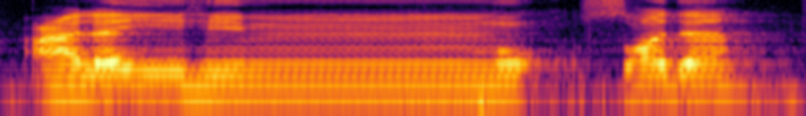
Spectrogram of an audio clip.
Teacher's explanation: Ya, jadi memasukkan mim pertama ke dalam mim kedua sehingga kedua mim itu menjadi satu mim yang bertasydid dengan tasydid yang agak lemah untuk mewujudkan gunnah. Ya, jadi mim yang pertama dileburkan ke dalam mim yang kedua lalu kemudian terwujud suara gunnah. Jadi ketika bertemu mim sukun dengan mim maka nanti bacaannya ada dengung. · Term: idgham mimi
